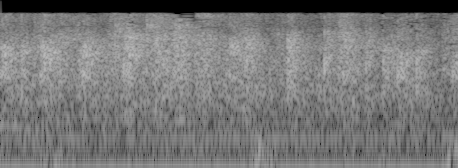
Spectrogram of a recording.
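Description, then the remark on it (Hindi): An audience applauds steadily for a few seconds at a talk on meditation, a dense, even patter of many hands clapping with no voices over it. “हाँ, ताली बजा सकते हैं।”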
